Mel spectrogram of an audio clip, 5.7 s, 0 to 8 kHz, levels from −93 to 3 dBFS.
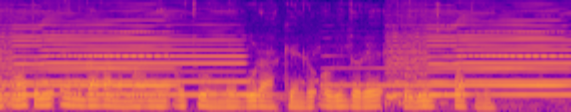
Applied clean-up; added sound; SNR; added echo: none; Wind instrument, woodwind instrument + Bowed string instrument; -1 dB; none.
